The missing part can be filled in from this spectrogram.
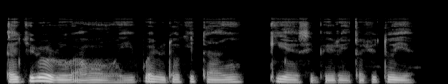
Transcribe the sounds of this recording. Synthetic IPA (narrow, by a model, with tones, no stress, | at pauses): ɛ˧d͡ʒu˦ɾo˦˨ɾo˨˦a̰˨w̃ɔ̃˧o˨w̃ɔ̃˨ji˨˦k͡pɛ˦˨lu˨˦dɔ˦ki˦ta˦˧j̃ĩ˦ | ki˦ɛ˧si˨be˨ɾe˧i˨tɔ˨˧d͡ʒu˦to˦jɛ˦˨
